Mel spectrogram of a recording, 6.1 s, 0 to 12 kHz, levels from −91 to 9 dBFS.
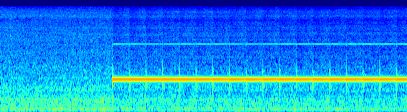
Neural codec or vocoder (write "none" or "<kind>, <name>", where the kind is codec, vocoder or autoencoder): none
